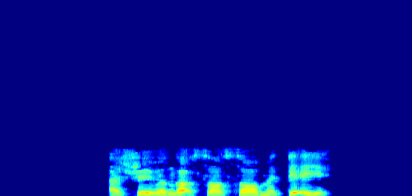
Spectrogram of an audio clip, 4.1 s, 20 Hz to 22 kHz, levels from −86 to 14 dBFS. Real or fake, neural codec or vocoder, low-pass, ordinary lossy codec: real; none; 5.4 kHz; MP3, 32 kbps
